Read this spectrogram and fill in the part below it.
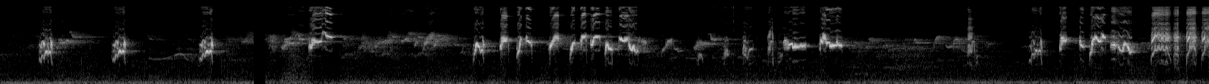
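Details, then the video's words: Red-whiskered bulbul, soft-voiced and easy singing, giving a long song with 'rik' notes: scattered bright chirps turning into dense rolling warbles, then a burst of rapid clicking near the end. "ปากเบา+ร้องง่าย เพลงยาวมีริก #นกกรงหัวจุก"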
